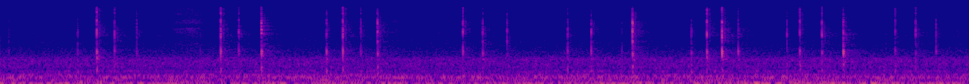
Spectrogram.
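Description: A hollow mauve plastic hair cream bottle, held in the hands, is tapped on its side with long nails. The result is a steady run of quick, light, bright clicks that die away almost instantly, over a constant low background rumble.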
